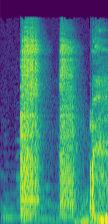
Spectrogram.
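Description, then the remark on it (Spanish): Three loud, buzzy, flatulent-sounding bursts from a chair creaking under shifting weight, each about a third of a second long with short gaps between. “Eso es la silla, e, weón.”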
